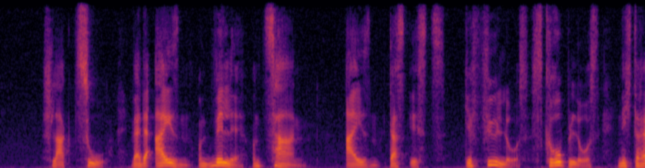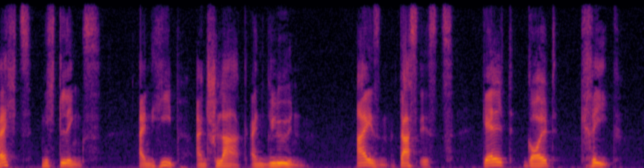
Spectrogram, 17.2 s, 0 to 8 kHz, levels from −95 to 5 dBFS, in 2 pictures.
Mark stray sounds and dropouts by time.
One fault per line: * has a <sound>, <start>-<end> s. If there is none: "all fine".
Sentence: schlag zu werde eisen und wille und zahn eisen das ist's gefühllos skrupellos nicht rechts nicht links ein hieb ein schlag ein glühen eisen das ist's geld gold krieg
all fine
